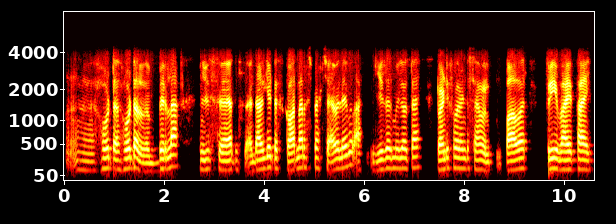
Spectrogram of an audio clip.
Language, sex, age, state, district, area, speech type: Kashmiri, male, 18-30, Jammu and Kashmir, Baramulla, rural, conversation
